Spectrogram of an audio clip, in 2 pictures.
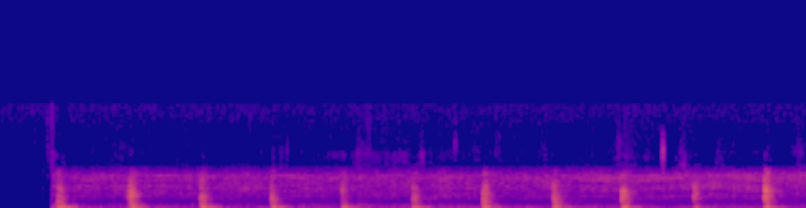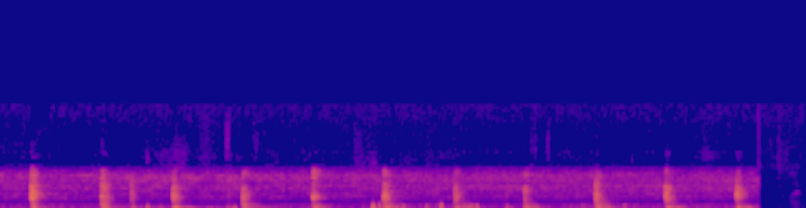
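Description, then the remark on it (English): Pulsar radio signal converted to sound, from the pulsar that Jocelyn Bell heard: a steady train of sharp, regular thumping pulses over a constant band of static hiss, with no voices, running evenly throughout. “We'll conclude our first session tonight by having you listen to some pulsars.”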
